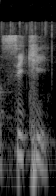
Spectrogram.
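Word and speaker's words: ψυχή: yet another greek term which is which is pronounced something like uh sikhi right sikhi so so that's what this would be pronounced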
